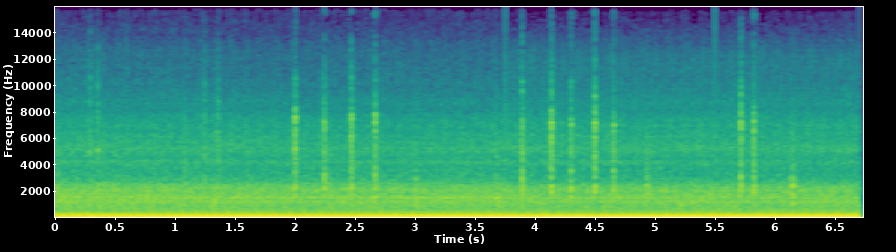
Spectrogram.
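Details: 2006 Ford Fusion after replacing all three engine and transmission mounts, upper bolts torqued to 46 ft-lb: steady, even low idle hum with no knocks, clunks or shaking, a few light background ticks; engine idles smoothly.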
